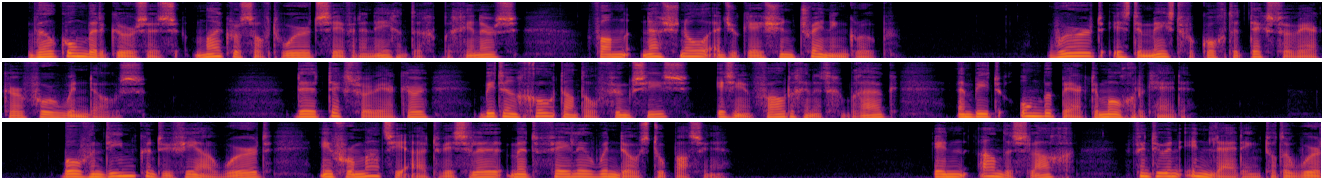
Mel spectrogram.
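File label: dutch narration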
